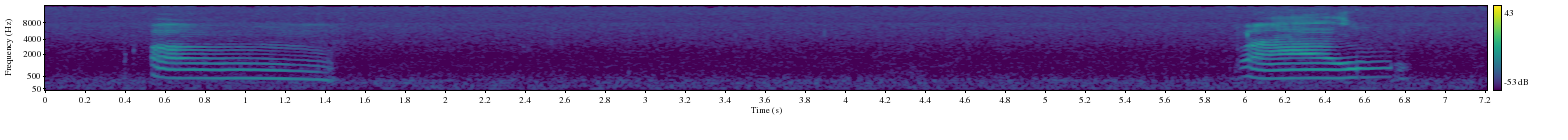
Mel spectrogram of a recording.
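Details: Domestic cat in a home, sweetly coaxing for affection and attention: two drawn-out, harmonically rich meows, each about a second long, with a slight falling pitch at the end, separated by a long quiet pause in a still room.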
